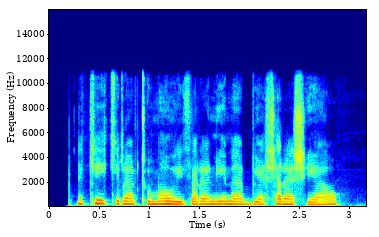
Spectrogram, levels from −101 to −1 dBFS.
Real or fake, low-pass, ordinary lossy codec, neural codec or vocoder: fake; 10.8 kHz; none; codec, 24 kHz, 3 kbps, HILCodec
